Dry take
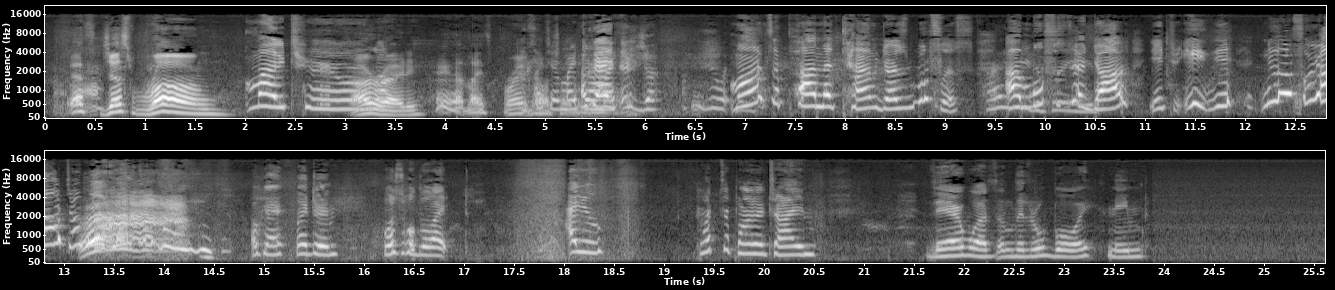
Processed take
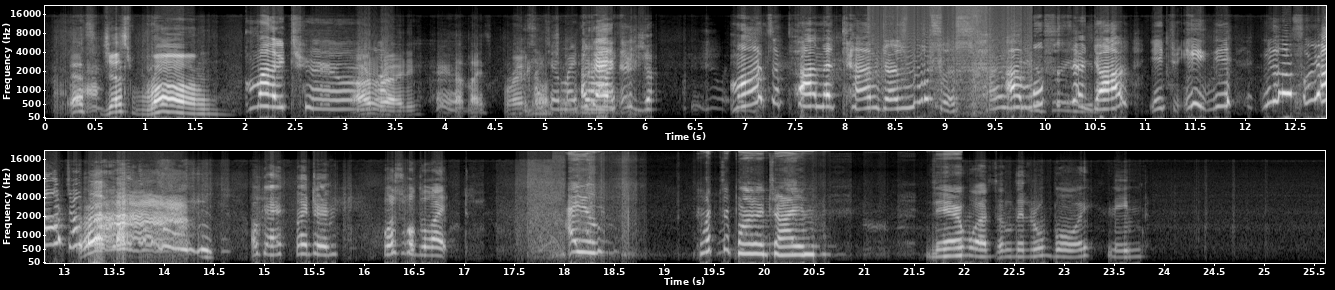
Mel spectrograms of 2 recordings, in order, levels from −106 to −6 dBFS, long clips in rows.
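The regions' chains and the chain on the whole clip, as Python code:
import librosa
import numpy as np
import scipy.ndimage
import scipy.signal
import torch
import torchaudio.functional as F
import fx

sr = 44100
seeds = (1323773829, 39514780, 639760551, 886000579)

y = fx.chain(x, sr, fx.high_shelf(hz=5800.0, db=-7.5),
    fx.overload_stage(gain_db=13.0),
    fx.highpass(hz=710.0, slope=6), at=(2.69, 4.81))
y = fx.chain(y, sr, fx.peak_eq(hz=190.0, db=-3.5, octaves=0.79),
    fx.level_steps(step_db=15), at=(6.07, 6.86))
y = fx.chain(y, sr, fx.zero_step(step_db=-29.0),
    fx.low_shelf(hz=240.0, db=7.0),
    fx.notch_comb(f0_hz=310.0), at=(8.23, 9.88))
y = fx.chain(y, sr, fx.peak_eq(hz=310.0, db=14.5, octaves=0.65),
    fx.echo_feedback(ms=162, feedback_pct=19, wet_db=-20),
    fx.resample_bad(factor=2, down='filtered', up='hold'), at=(17.89, 21.99))
y = fx.highpass(y, sr, hz=1500.0, slope=6)
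y = fx.leveller(y, sr, passes=1)
y = fx.level_steps(y, sr, step_db=9)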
